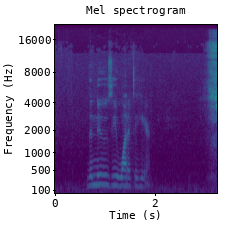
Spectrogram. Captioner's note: sniffles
